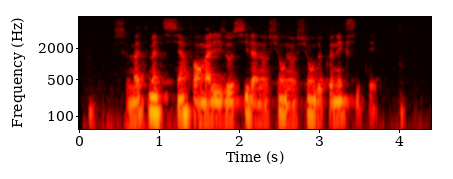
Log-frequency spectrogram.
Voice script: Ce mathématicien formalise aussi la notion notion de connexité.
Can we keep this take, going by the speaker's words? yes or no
yes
